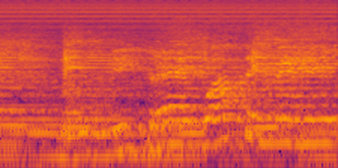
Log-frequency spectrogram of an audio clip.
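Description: A man singing a Brazilian sertão-style folk song to his own strummed acoustic guitar, recorded live.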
